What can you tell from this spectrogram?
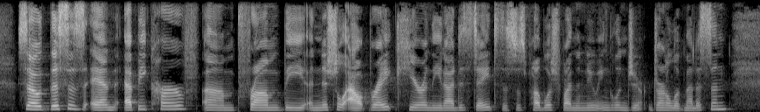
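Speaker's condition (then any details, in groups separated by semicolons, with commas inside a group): No condition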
